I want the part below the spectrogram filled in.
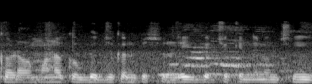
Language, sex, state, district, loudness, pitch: Telugu, male, Andhra Pradesh, Srikakulam, -16 LUFS, 115 Hz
